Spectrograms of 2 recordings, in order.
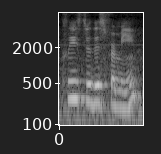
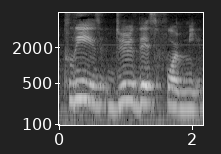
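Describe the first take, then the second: First: It is said warmly, as to a partner. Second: It is said with frustration, as to a boss.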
